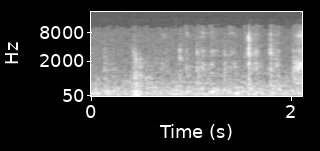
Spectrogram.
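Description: Near silence: room tone, with two faint ticks.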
